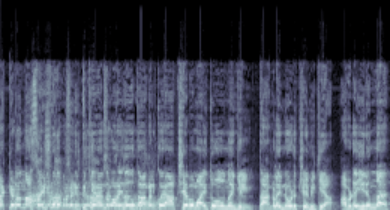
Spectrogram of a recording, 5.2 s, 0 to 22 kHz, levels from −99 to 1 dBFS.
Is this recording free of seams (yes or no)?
yes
